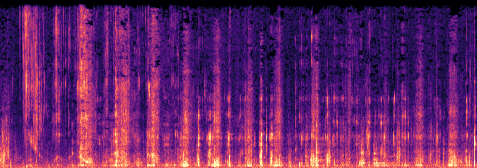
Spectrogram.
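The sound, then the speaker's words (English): Noisy eating with crisp crunching bites and wet chewing, many rapid irregular crackles running steadily throughout, close and alone without any talk. “So people actually like are relaxed by other people eating food. Like, you know, making that noise, kind of like something that sounds like this.”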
